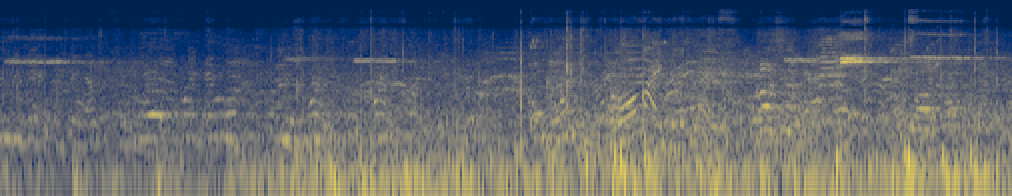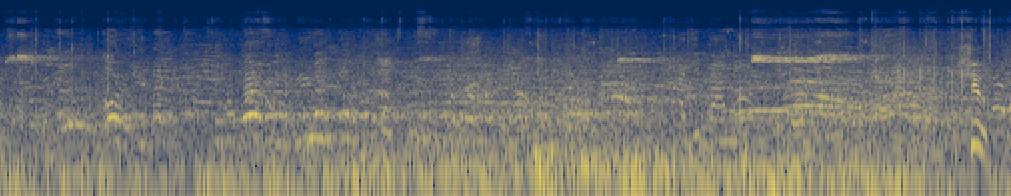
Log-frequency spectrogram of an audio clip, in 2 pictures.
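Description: Echoing gym noise at a youth basketball game: many voices chattering, with a basketball bouncing on the hardwood floor at times and a few short high-pitched tones.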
